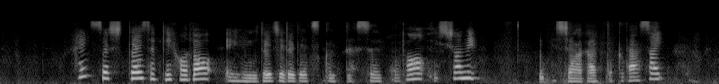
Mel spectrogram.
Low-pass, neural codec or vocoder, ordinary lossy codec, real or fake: none; codec, 16 kHz, 1 kbps, FreqCodec, smaller model; none; fake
